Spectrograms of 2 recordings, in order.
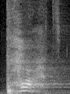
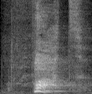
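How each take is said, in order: First: "pot" with lips pressed, then popped; correct P sound. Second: "Fought" for pot, bottom lip bitten; F in place of P. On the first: Teacher trying again for a thumbs up, correct P sound. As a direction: push the air out on the p of "pot". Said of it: "push my lips together". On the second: Teacher asking what she did wrong, deliberate F for P. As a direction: open "Fought" on F where pot needs a P. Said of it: "I'm saying the F sound". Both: Shown as a demonstration.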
